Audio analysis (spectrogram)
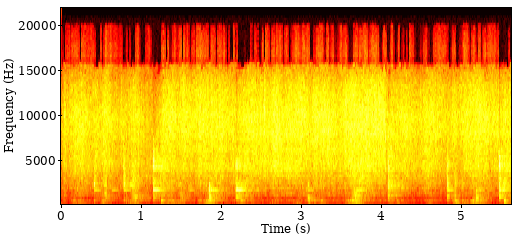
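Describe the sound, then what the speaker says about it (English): Onions and garlic fry in a pan for spaghetti bolognese, giving a steady close sizzle broken by repeated scraping stirs, with no talking. "So what I'm going to do now is add in the garlic, and I'm going to fry that off for another couple of minutes."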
